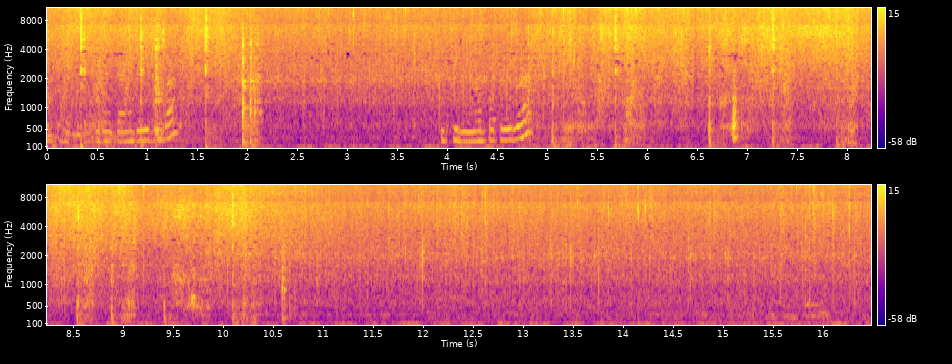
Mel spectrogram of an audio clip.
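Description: Chopped tomatoes frying in hot oil in a metal kadai, with a steady sizzle, while a metal spatula stirs and scrapes and clicks against the pan. After about ten seconds the stirring eases and the sizzle goes on.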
